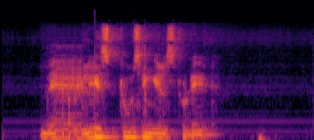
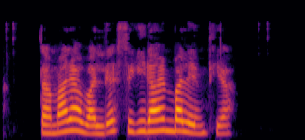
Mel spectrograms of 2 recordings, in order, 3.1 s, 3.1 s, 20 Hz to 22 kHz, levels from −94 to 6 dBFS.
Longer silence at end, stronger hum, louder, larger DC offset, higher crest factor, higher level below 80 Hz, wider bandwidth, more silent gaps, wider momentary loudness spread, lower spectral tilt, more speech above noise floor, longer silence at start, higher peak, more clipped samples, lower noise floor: second, 0.5 s vs 0.75 s; neither; second, -25 LUFS vs -21 LUFS; neither; about the same, 20 dB vs 18 dB; first, -52 dBFS vs -80 dBFS; about the same, 11.5 kHz vs 11.5 kHz; neither; second, 9 LU vs 15 LU; about the same, -3.5 dB/octave vs -3.5 dB/octave; second, 33 dB vs 46 dB; about the same, 0.4 s vs 0.4 s; second, -8 dBFS vs -4 dBFS; neither; second, -58 dBFS vs -67 dBFS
